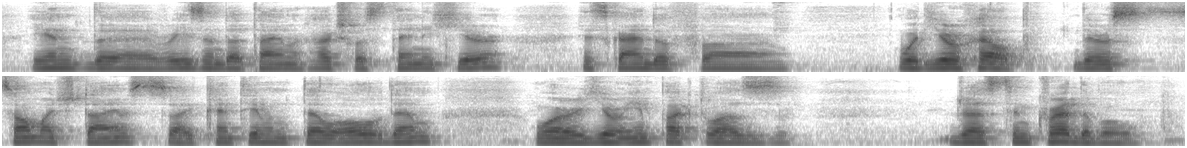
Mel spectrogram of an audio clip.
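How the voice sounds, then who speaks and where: A man with a non-native accent talks at a moderate pace. His intonation is monotone and flat. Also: medium pitch for a man. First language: not English. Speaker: fan asking a question. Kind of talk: audience question. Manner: halting.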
